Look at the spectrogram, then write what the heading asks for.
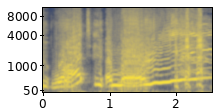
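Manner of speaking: stretched, high, loud shocked wail; shocked disbelief. Retold or imitated. Jack hearing about the marriage, stretched shocked cry. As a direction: Jack reeling at the marriage news. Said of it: "Jack's like".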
